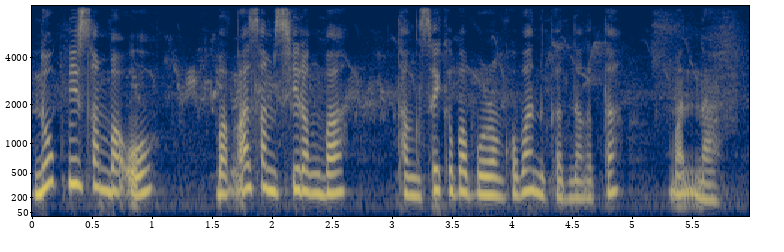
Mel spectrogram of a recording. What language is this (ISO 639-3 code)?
grt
